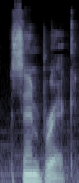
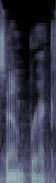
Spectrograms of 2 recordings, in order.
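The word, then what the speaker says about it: Sanbreque: across valastia North reach uh send brick okay I think that one's pronounced Sam brecht then moved his Capital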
